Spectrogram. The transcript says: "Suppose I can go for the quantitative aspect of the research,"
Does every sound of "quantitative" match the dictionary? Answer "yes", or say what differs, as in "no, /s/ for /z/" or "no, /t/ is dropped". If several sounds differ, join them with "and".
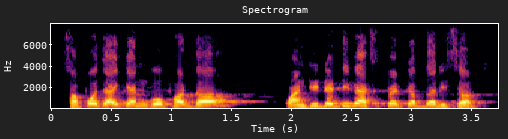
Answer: no, /b/ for /v/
